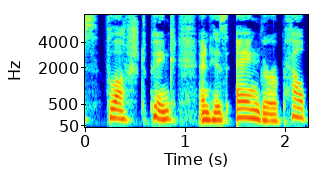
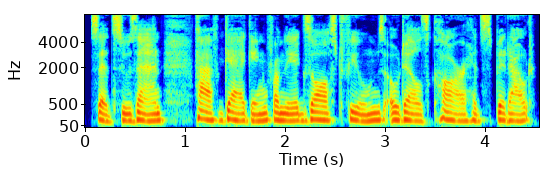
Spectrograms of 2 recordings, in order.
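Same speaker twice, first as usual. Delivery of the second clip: plain reading voice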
